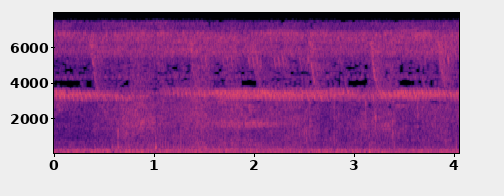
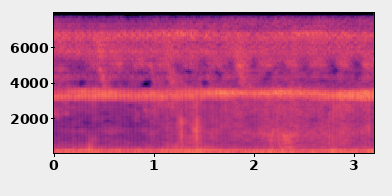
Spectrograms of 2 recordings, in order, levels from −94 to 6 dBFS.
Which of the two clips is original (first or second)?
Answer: first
